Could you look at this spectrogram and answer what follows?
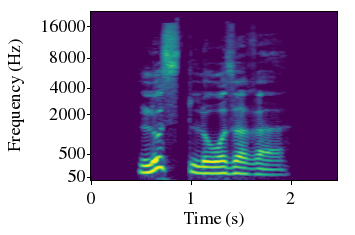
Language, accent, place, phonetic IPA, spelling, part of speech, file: German, Germany, Berlin, [ˈlʊstˌloːzəʁə], lustlosere, adjective, De-lustlosere.ogg
- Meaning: inflection of lustlos: 1. strong/mixed nominative/accusative feminine singular comparative degree 2. strong nominative/accusative plural comparative degree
